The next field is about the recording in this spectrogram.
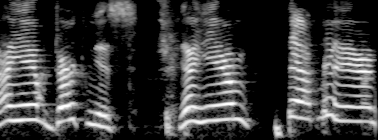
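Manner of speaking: very high, loud, slow squeaky puppet voice. Joking about casting for Batman, doing Kermit the Frog as Batman. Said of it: "And Kermit the Frog as Batman".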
